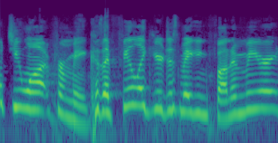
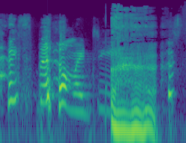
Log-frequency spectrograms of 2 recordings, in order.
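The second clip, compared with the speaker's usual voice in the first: laughing; much slower than usual. Real, not acted. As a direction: laugh your way through the admission. Cracking up after a slip.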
